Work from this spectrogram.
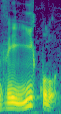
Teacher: a palavra veículo, apesar de ter hiato, veja que a sílaba tônica se encontra na antepenúltima sílaba. Então aqui ela é acentuada pela regra da proparoxítona.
